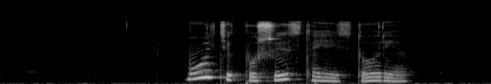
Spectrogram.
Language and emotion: Russian, sad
